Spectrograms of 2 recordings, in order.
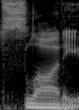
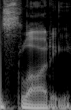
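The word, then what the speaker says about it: slaadi: One thing I've always found interesting is that there are these extraplanar beings called slotty or slods. It really just depends on how you want to pronounce it. It's more often slotty.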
